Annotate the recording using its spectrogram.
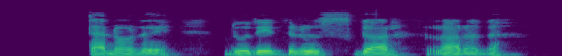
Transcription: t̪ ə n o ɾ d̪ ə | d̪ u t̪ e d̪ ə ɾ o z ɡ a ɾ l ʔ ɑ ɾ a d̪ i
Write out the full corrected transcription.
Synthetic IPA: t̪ a n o ɾ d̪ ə | d̪ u d̪ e d̪ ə ɾ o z ɡ ɑ ɾ l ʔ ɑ ɾ a d̪ a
